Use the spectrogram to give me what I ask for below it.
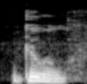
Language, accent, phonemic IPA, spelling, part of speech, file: English, Southern England, /ɡʉw(ə)l/, ghoul, noun, LL-Q1860 (eng)-ghoul.wav
- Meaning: 1. A demon said to feed on corpses 2. A graverobber 3. A person with an undue interest in death and corpses, or more generally in things that are revolting and repulsive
